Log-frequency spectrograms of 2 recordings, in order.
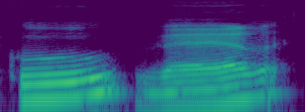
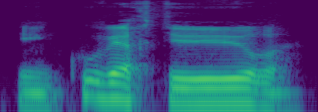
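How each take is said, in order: First: COUVERTURE très lent, en cou-ver-tu-re; détacher les quatre syllabes de « couverture »; découpé en syllabes. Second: Said in the usual way. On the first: Shown as a demonstration. (« couverture » syllabe par syllabe, lentement) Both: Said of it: "vous avez quatre syllabes".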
